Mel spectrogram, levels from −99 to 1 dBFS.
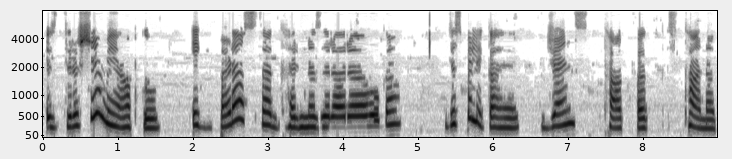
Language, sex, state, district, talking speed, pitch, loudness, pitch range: Hindi, female, Chandigarh, Chandigarh, 115 wpm, 250 Hz, -12 LUFS, 230-300 Hz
